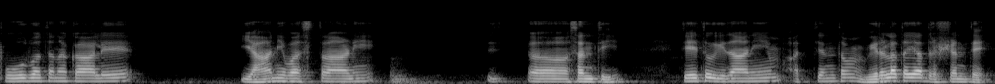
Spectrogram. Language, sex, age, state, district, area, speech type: Sanskrit, male, 30-45, Telangana, Hyderabad, urban, spontaneous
